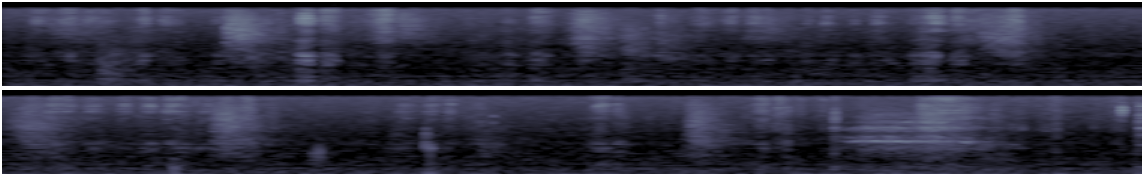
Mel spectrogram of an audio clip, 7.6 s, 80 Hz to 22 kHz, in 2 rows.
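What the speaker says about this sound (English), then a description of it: "Fast writing" A Leonardo MZG 2.0 fountain pen with a very wet nib writes quickly on paper, giving a steady close scratching and gliding with short stroke bursts, no voices.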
